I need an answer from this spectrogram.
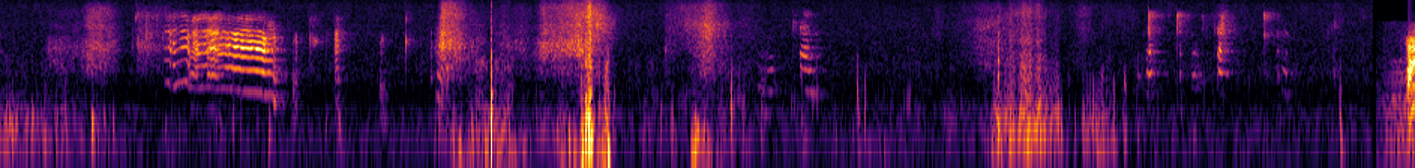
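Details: Pet cat indoors vocalizing at a mosquito: a rising-and-falling trilled, warbling meow of about a second, then scattered short chirps and chattering notes among clattering knocks and household noises.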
